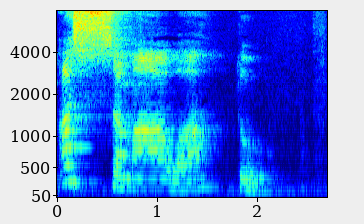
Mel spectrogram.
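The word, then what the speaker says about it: السماوات: When seen and lam come together, seen is a shamsi letter, so you don't pronounce lam, but you pronounce seen 2 times. So it becomes as-samawatu. Okay, so this will be, pronunciation will be as-samawatu.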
